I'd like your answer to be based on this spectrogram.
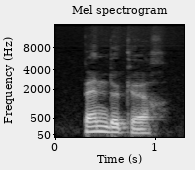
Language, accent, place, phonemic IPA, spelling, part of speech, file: French, France, Lyon, /pɛn də kœʁ/, peine de cœur, noun, LL-Q150 (fra)-peine de cœur.wav
- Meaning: heartache; brokenheartedness; lovesickness; love disappointment; unreciprocated love feelings; unrequited love; unhappy love story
